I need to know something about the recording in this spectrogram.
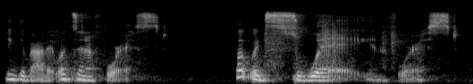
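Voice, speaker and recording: A woman's voice: fairly low pitch, unhurried, creaky, warm tone, slight background noise. A woman teaching young children in an interactive read-aloud lesson, encouraging and instructional, often putting questions to her listeners.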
